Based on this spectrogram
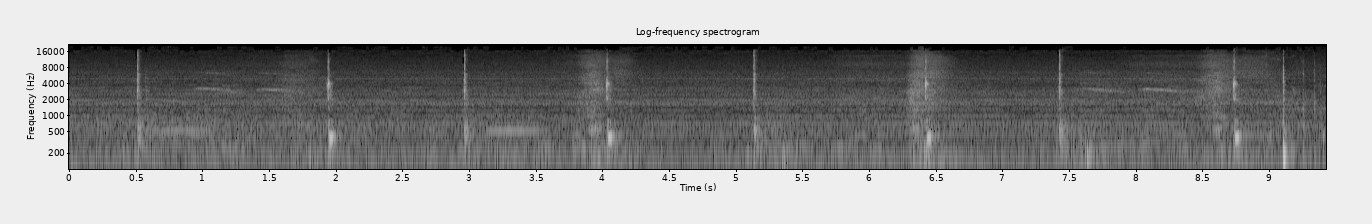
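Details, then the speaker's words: Volvo VNL truck with brake lights working only under hard pedal, heard from the cab: crisp single brake light relay clicks every second or two as the pedal is pressed, clicking at only about 4-5 psi apply pressure; the relay switches properly. "I can hear that relay over there click."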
